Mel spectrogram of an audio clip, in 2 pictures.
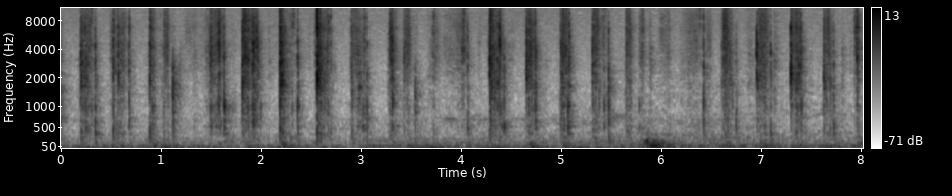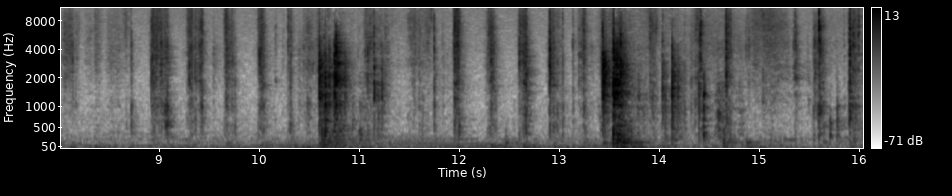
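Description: A deck of tarot cards being shuffled by hand in an overhand shuffle: a long run of quick, uneven card clicks, several a second.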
